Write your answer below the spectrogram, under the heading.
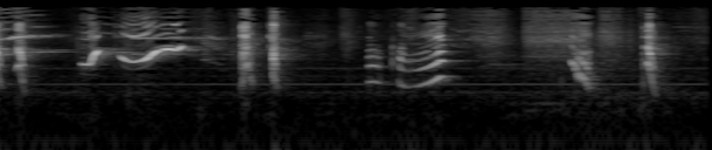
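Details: Pet Indian ringneck parakeet talking while eating food indoors: clear whistled, rising and falling voice-like phrases with bright harmonics, broken by sharp clicks and short noisy bursts, with a steady faint hum underneath.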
